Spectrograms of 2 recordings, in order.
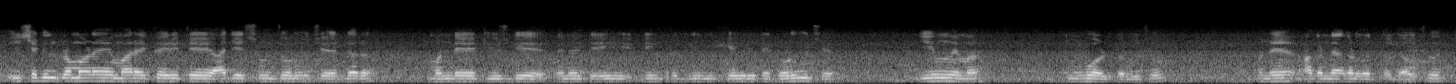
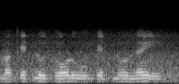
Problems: constant background noise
